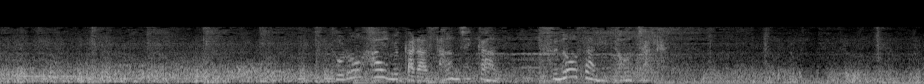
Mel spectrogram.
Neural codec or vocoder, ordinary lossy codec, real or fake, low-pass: vocoder, 44.1 kHz, 128 mel bands, Pupu-Vocoder; MP3, 24 kbps; fake; 7.2 kHz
